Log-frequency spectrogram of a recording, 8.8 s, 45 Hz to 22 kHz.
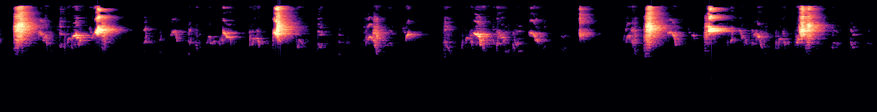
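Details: Indoor pet budgerigar flock singing in October 2024: a continuous, lively chatter of high chirps, squeaks and buzzy trills, loud accents every second or so, without pause.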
